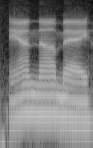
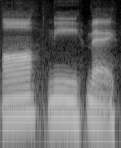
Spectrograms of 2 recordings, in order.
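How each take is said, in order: First: "Anime" syllable by syllable, AN-uh-may; American pronunciation. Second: "anime" syllable by syllable, AH-nee-may; Japanese pronunciation. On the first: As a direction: slowly show "Anime" starting like "Anna". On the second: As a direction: slowly show "anime" with an open ah. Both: Shown as a demonstration. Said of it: "It's a very subtle difference".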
